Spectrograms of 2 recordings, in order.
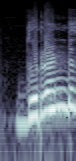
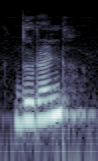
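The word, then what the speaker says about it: Durand: और भारत और अफगानिस्तान की जो सीमा आपस में लग रही है उसका प्रोनाउंसिएशन है दुरंड सीमा रेखा, दुरंड सीमा रेखा।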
